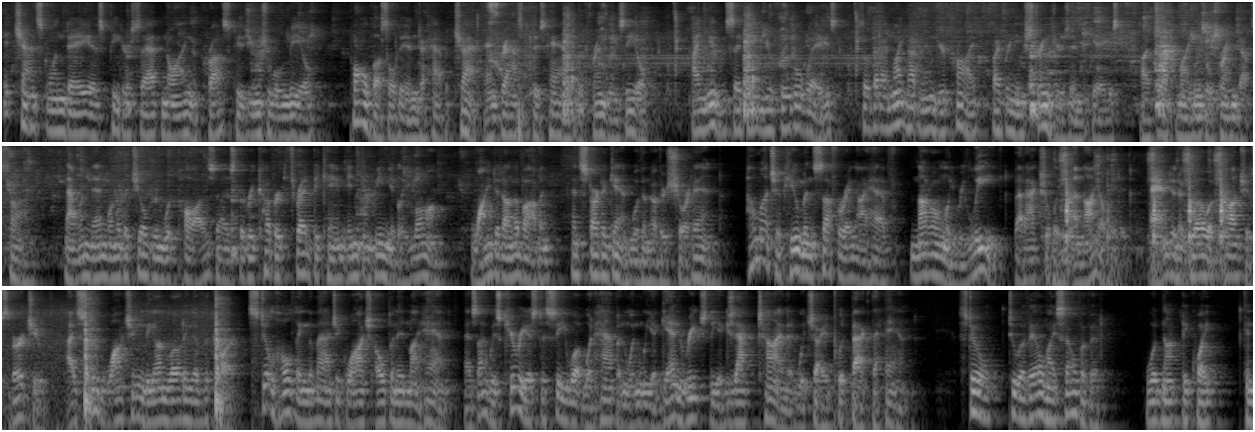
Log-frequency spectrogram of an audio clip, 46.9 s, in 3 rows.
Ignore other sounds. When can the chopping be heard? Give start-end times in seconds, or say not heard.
28.6-34.5.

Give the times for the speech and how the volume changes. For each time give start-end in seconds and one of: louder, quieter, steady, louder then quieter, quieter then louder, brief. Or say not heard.
0.0-46.8 steady.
